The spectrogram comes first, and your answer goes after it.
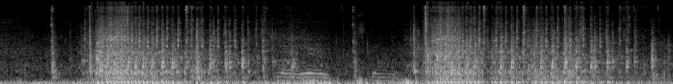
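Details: Toro Snow Commander two-stroke snow thrower, no fuel line connected, on sprayed starting fluid: engine catches and revs unevenly for a few seconds, then sags and picks up again; old mix had too much oil, fuel suspected.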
